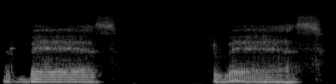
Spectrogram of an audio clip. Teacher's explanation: There's a creak on the first E.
